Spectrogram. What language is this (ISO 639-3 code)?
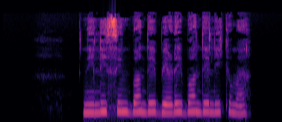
pus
